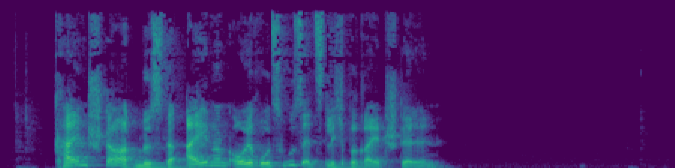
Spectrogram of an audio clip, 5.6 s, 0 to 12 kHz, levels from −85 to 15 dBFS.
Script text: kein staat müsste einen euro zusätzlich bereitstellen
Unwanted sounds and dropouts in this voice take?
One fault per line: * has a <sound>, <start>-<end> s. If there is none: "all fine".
all fine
